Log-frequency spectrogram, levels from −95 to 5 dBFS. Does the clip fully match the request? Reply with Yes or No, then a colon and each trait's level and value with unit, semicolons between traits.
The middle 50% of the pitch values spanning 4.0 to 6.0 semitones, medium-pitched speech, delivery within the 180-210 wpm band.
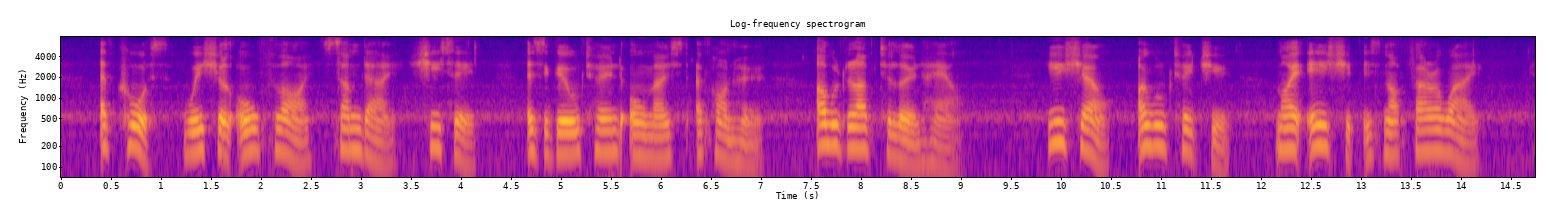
No: average, 4.8 semitones; medium, 170 Hz; average, 140 wpm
